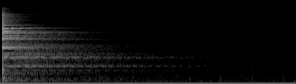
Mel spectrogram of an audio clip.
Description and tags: crash 2 bell 1
This is a crash from another 14" cymbal that was bent to hell but sounds really cool live.
almost like a trash can lol.
bell, crash, cymbal, live, loop, loops, rock, techno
